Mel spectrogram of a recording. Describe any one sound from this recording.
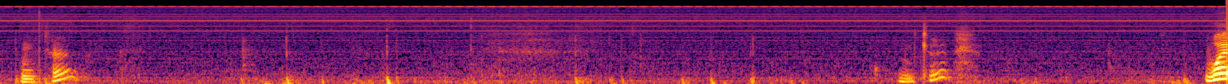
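A man speaks calmly into a microphone, in short bursts between pauses.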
